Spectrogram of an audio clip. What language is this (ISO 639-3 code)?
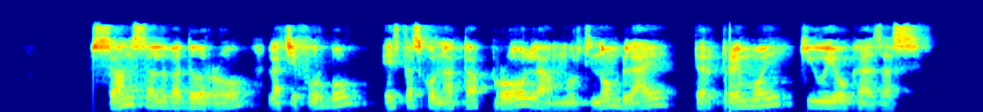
epo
